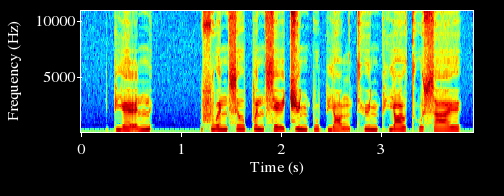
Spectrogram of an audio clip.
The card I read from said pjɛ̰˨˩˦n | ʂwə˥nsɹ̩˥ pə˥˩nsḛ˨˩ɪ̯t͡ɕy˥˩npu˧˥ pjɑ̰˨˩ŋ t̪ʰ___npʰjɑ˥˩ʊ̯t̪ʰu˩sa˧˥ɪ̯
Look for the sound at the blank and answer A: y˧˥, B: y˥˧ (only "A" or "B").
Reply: B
